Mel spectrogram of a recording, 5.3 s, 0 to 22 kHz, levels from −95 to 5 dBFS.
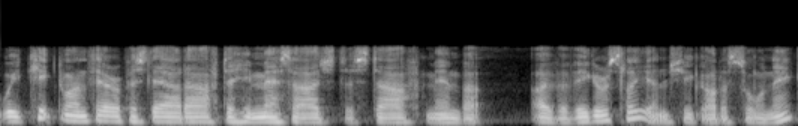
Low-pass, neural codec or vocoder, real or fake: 5.4 kHz; none; real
